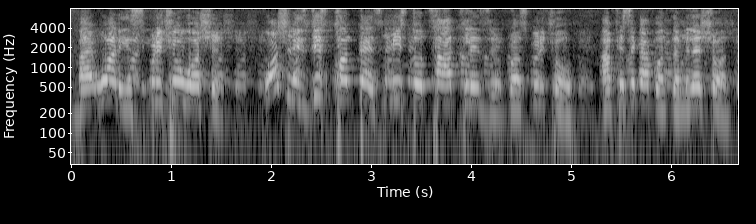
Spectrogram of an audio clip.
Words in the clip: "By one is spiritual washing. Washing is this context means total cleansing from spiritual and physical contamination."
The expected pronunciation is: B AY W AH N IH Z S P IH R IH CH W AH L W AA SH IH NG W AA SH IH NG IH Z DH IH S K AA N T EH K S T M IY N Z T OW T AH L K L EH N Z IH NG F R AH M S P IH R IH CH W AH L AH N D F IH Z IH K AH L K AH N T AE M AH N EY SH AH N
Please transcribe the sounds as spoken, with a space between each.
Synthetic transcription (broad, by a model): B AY W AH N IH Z S P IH R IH CH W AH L W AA SH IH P W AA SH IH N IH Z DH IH S K AA N T EH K S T M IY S T OW T AH L K L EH Z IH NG F R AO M S P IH R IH CH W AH L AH N F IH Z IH K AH L K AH N T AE M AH N EY SH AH N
